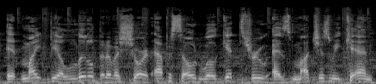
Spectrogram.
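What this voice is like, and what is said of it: Strained voice in poor condition. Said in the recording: “my voice is not great”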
